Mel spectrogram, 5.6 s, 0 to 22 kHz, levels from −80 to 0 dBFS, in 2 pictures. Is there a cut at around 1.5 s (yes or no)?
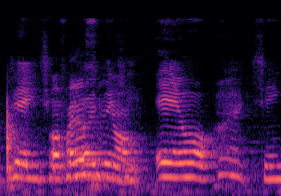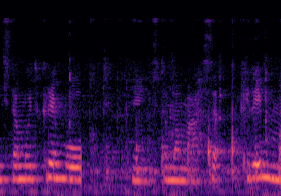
no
